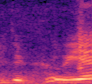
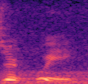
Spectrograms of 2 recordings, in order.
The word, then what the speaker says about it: Dziękuję: The first 2 years I would say Dziękuję because that's how it's spelled. And my boyfriend was like, Emily, you're pronouncing completely wrong. The guys were so polite though. Like they acted like it was right. So it's Dziękuję.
